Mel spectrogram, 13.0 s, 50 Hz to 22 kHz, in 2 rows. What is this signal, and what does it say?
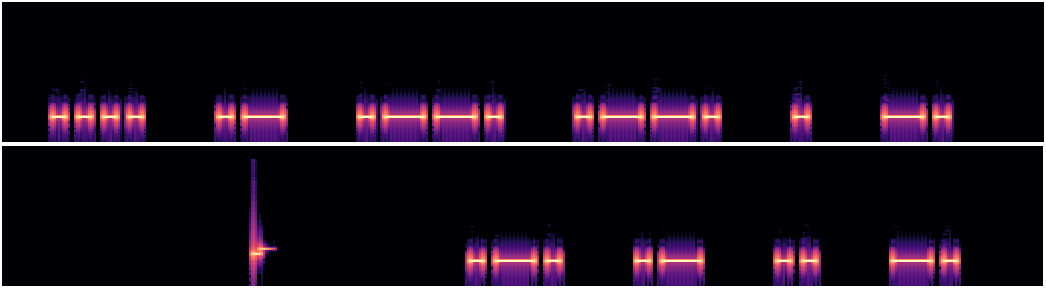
Morse code, heard as a keyed tone, about 15 wpm, spaced as for 11 wpm, 700 Hz. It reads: HAPPEN RAIN
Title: 2x Character Spacing - Top 500 Words - 15wpm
